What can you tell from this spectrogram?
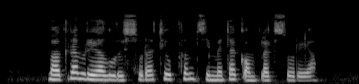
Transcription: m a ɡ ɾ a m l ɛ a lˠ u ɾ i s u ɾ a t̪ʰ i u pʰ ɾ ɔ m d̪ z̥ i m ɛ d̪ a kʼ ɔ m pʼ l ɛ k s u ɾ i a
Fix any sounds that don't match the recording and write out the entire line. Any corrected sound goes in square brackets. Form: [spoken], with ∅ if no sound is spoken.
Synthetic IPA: m a ɡ ɾ a m [ɾ] ɛ a lˠ u ɾ i s u ɾ a t̪ʰ i u pʰ ɾ ɔ m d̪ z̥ i m ɛ d̪ a kʼ ɔ m pʼ l ɛ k s u ɾ i a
